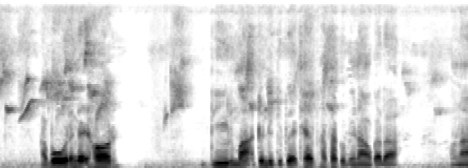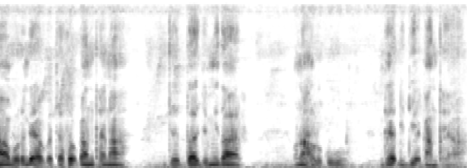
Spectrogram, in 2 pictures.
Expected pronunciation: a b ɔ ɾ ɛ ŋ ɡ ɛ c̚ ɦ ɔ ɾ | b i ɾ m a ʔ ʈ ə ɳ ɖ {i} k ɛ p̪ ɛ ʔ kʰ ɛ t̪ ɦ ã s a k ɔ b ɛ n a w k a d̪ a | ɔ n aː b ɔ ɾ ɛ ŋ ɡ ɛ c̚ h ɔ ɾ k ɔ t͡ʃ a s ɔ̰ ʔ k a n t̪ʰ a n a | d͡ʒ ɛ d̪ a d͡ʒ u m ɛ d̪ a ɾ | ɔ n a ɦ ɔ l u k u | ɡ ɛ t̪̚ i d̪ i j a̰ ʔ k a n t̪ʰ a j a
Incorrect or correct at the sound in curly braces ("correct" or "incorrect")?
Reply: correct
